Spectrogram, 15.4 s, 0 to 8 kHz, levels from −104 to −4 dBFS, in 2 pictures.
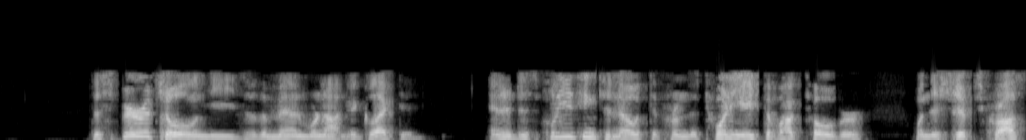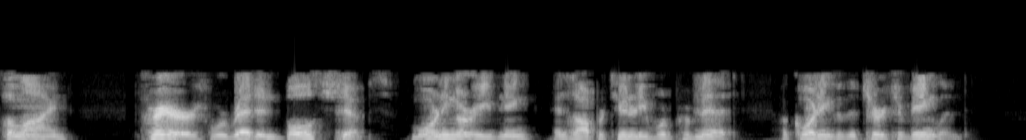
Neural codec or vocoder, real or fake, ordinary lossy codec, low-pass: none; real; AAC, 16 kbps; 7.2 kHz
